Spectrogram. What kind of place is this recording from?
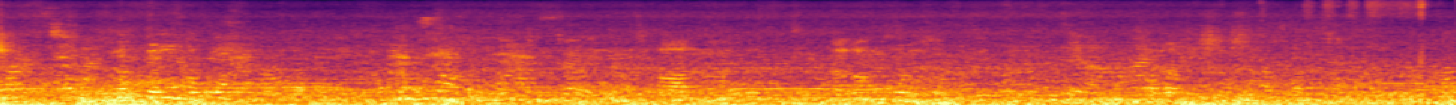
subway train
